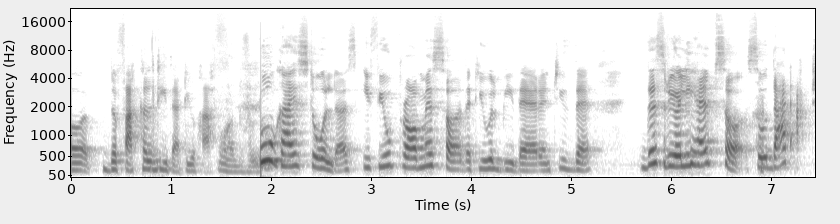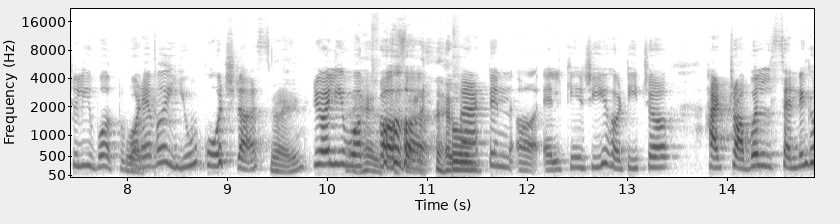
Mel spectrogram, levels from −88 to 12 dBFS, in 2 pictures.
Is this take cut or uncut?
cut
